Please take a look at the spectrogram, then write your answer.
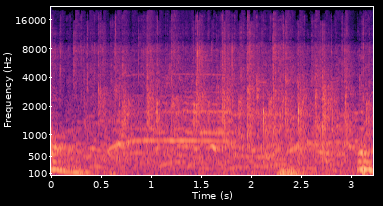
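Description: Applause from the audience at a year-end awards ceremony for community groups, a moderate spread of clapping with some crowd murmur and voices mixed in.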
